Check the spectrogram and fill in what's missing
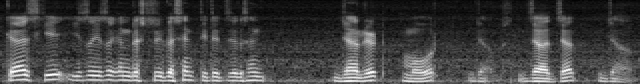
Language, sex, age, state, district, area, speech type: Kashmiri, male, 30-45, Jammu and Kashmir, Pulwama, urban, spontaneous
